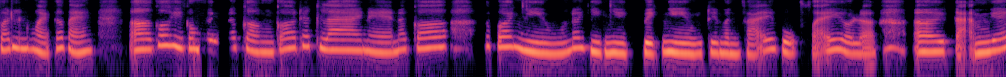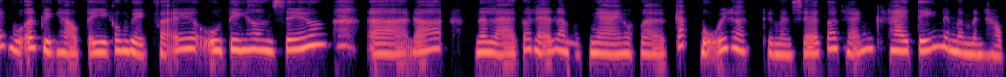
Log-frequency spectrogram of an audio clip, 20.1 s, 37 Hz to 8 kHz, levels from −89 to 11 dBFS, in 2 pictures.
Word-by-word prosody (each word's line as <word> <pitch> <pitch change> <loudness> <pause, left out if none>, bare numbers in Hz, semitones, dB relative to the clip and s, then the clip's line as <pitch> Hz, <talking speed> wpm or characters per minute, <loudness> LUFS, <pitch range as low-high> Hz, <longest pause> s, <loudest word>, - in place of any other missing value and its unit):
phải 255 +1 0
linh 280 -2 +3
hoạt 230 -6 0
á 280 - +1
bạn. 220 -1 +1 0.4
Ờ, 260 +1 +1
có 340 0 +3
khi 310 -4 +4
công 270 -1 +2
việc - - -3 0.2
nó 285 - -8
cần 215 -5 0
có 275 +4 -1
deadline 250 -6 0
nè, 210 -3 0
nó 245 +3 -2
có 290 +2 +1 0.4
nó 320 - -4
có 305 0 +3
nhiều 230 -10 +4
những 195 +3 0
có 280 - +1
nhiệt 215 -3 +3
nhiều 205 -1 +3 0.2
việc 200 -2 +5
nhiều 200 -3 +4
thì 210 -3 0
mình 200 - +1
mình 185 - -1
phải 240 +8 -2
buộc 210 -2 +2
phải, 255 +1 0
gọi 205 -4 0
là, 195 - -2 0.4
ơ, 220 0 +3 0.2
tạm 205 +2 +2
gác 265 +8 +1
một 255 -6 +1
ít 290 0 +2
việc 220 -2 +3
học 200 - -2
tại 200 - +1
vì 210 0 +3
công 235 -1 +2
việc 200 -6 +2
phải 260 +7 0
ưu 240 0 +2
tiên 250 -2 +4
hơn 250 -2 +3
xíu. 255 +7 +3 0.5
À, 195 -1 -1
đó, 260 +3 -1 0.3
nên 215 0 +2
là 145 - -1
có 260 - -2
thể 220 -2 0
là 240 0 -1
một 195 -4 -6
ngày, 195 -2 0
hoặc 195 +1 -4
là 190 - -3
cách 330 +1 -2
buổi 225 +4 +1
thôi 265 -4 +1 0.2
thì 200 - -3
mình 180 -1 -2
sẽ 195 +1 -2
có 270 0 +1
khoảng 235 +6 -2
2 235 -1 +2
tiếng 235 +6 +1
để 290 - 0
mà 225 -3 +2
mình 190 -2 -1
học 170 -2 -8
230 Hz, 225 wpm, -22 LUFS, 200-260 Hz, 0.5 s, việc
